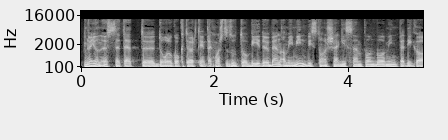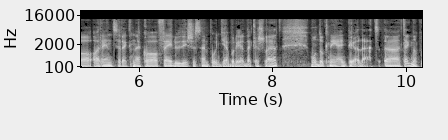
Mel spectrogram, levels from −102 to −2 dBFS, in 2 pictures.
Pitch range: 80-100 Hz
